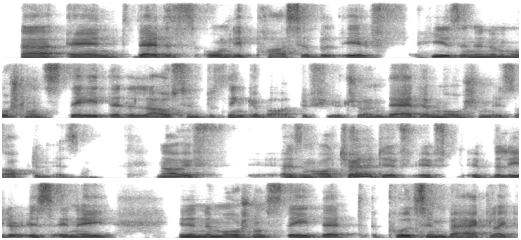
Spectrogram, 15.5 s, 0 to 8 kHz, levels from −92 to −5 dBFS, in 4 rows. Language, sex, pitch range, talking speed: English, male, 100-120 Hz, 180 wpm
